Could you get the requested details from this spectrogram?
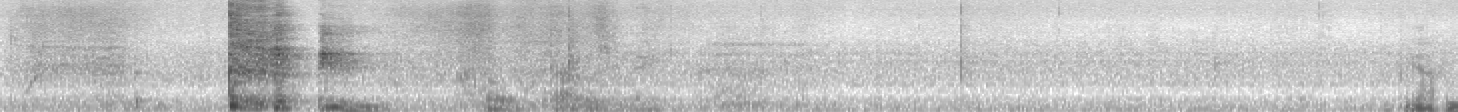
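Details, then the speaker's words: Adult struggling to shake off a chest infection gives a short run of harsh, forceful coughs, then one more cough later. "I know I apologize guys you can hear in my voice I'm just struggling to shake off a chest infection but I'm still here doing this for you"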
